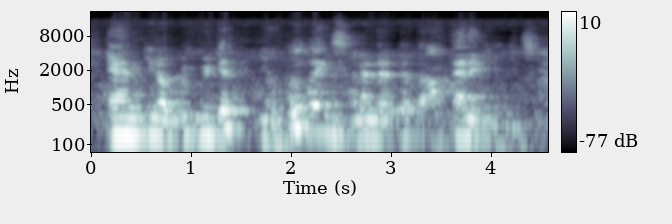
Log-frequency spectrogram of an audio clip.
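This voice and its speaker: A fairly high-pitched male voice with a Spanish accent and ordinary pitch variation, plus audible room echo and noticeable background noise. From Mexico. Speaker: attorney and collector. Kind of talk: panel talk. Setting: convention stage with audience. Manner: halting, many repetitions.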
